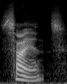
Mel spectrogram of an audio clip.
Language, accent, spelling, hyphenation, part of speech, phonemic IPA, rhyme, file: English, US, science, sci‧ence, noun / verb, /ˈsaɪ.əns/, -aɪəns, En-us-science.ogg
- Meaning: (noun) A particular discipline or branch of knowledge that is natural, measurable or consisting of systematic principles rather than intuition or technical skill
